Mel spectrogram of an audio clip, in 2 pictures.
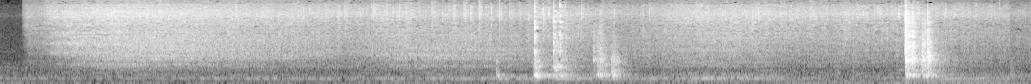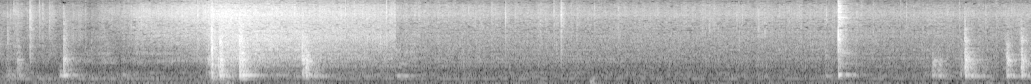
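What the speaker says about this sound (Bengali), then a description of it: "এইভাবে আমি সবগুলোকে ভেজে নেবো একটা একটা করে।" Egg and potato pieces fry in a pan with a continuous soft sizzle, punctuated by sharper crackles and spatters as pieces are stirred and turned, with no talking.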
